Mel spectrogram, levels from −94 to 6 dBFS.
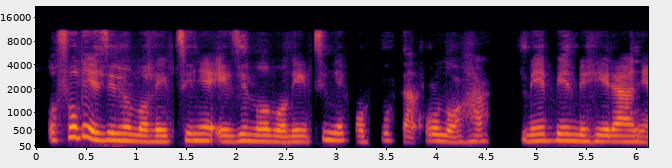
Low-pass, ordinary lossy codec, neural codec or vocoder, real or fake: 10.8 kHz; none; codec, 24 kHz, 1 kbps, SNAC; fake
